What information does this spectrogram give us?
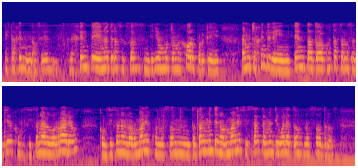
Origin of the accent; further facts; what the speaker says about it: Cinco Saltos, Río Negro, Argentina; soy de Cinco Saltos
